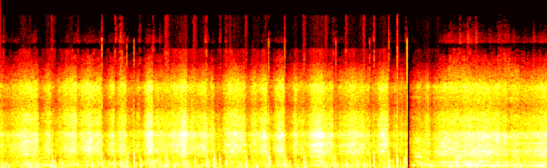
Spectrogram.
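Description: A passenger train on the Sealdah to NJP route, near Bolpur Shantiniketan, rumbling steadily along the tracks, with continuous loud clatter and rushing noise throughout, a brief dip near the end.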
